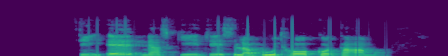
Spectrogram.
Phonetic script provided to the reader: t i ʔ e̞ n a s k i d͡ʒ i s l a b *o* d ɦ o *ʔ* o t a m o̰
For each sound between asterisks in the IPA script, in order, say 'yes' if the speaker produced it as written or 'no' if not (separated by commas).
no, no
